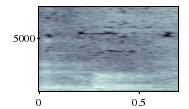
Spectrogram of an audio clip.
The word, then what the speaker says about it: Wittenberg: Once again, I love pronouncing Wittenberg like a German, Wittenberg.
